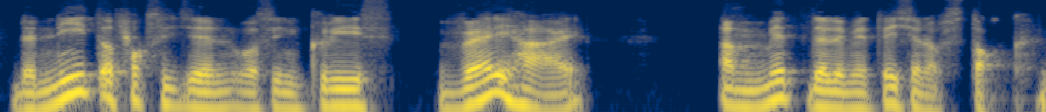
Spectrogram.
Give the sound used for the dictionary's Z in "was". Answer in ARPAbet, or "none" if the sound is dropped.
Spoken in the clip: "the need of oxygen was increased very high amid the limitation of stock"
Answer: S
